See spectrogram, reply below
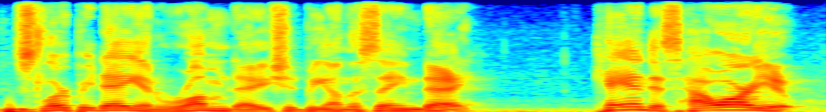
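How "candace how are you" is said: yelling, pitched high. Greeting candace after a weird week, yelling. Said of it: "sorry, I don't know why I'm yelling".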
